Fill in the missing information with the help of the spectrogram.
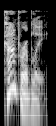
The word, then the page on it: comparably: British English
